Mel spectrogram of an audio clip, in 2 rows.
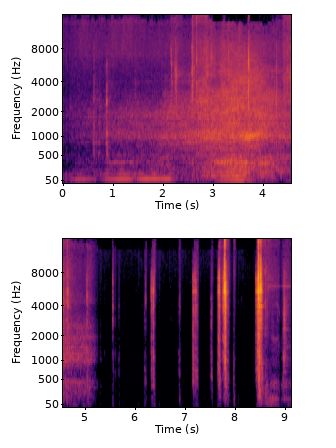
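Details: Engine on an ST 225 with one warning light flashing: a few seconds of cranking that rises and fades without catching, then silence and scattered clicks; no start, cause unknown.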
